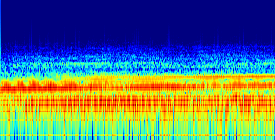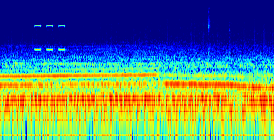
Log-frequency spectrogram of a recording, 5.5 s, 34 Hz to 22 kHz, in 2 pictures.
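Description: Toyota GR86's 2.4-litre flat-four engine pulling under acceleration, its note rising slowly and steadily, then falling about five seconds in as the revs drop. Three short, faint beeps sound about three seconds in.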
